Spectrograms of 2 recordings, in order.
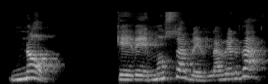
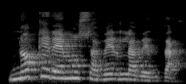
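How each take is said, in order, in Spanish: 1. Hay una pausa después de la primera palabra. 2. La frase sigue sin ninguna pausa.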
